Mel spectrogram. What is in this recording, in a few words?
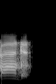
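"bandit", English, UK; Target; DCS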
